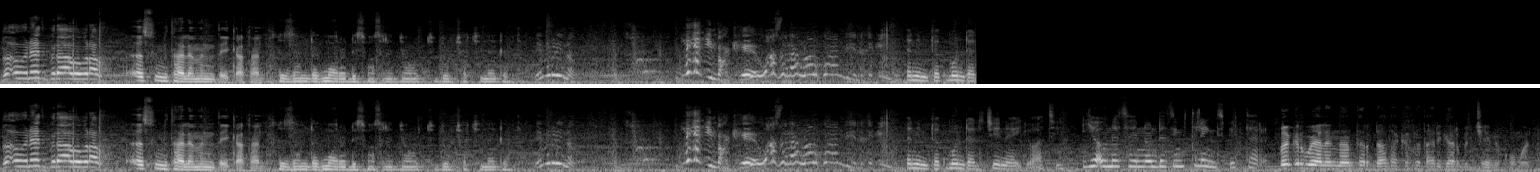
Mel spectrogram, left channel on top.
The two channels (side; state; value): left; drops out; at 9.8 s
